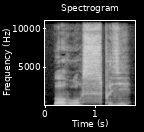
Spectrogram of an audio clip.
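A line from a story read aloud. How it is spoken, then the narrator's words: Spoken with heavy sigh. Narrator (Russian): проговорил он и тяжело вздохнул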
